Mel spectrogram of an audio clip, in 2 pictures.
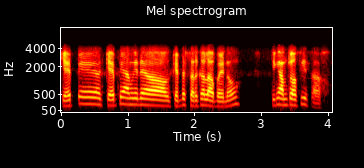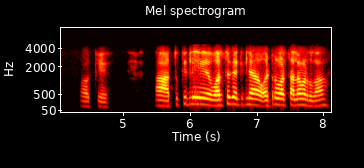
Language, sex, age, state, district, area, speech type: Goan Konkani, male, 30-45, Goa, Quepem, rural, conversation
